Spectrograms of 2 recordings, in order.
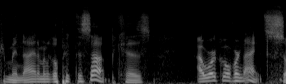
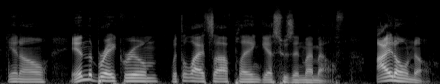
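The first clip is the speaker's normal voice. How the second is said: usual speaking voice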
